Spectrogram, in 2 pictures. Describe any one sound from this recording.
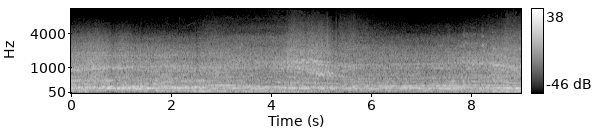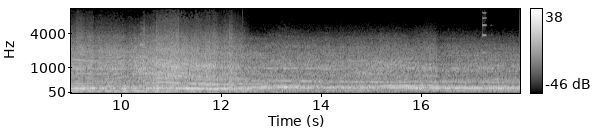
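Racing car engines roar steadily and shift pitch as the cars speed around a track.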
